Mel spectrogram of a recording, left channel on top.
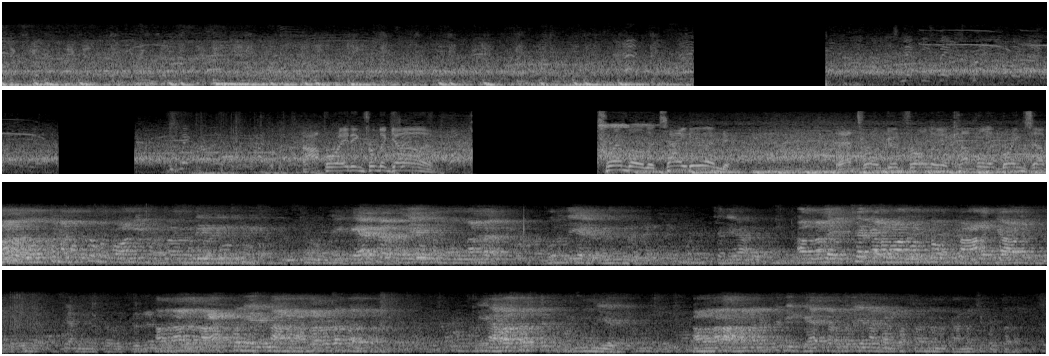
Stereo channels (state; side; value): different; both; correlation 0.00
